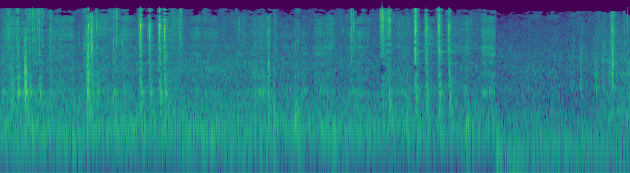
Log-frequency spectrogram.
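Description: A torque wrench ratcheting on brake caliper bolts of a Chevy Colorado, with a run of sharp metallic clicks in irregular bursts, close and fairly quiet, ending in a louder click cluster.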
